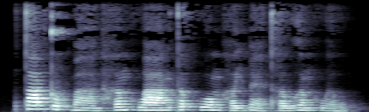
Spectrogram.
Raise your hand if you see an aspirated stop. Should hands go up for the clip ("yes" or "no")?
yes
